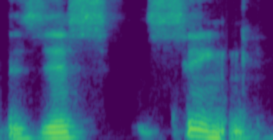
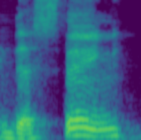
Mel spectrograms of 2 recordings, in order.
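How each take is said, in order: First: The word starts with an s sound. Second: The word starts with a th sound. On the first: "they're going to say this sing" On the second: "you tell them to say this thing"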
